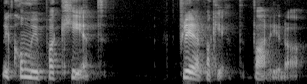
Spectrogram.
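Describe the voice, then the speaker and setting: A woman's voice: a little high, creaky, mellow. A young woman in casual chat, talkative, mixing English phrases into her talk and acting out what others said. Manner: chatty, mixes English phrases, acts out quoted exchanges.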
